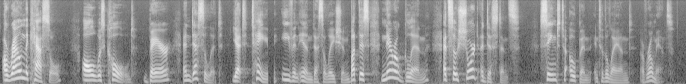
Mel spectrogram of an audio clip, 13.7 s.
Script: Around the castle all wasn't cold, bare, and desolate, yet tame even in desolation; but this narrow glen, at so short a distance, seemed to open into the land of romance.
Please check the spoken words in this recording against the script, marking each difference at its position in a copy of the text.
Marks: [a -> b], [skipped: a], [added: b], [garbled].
Around the castle all [wasn't -> was] cold, bare, and desolate, yet tame even in desolation; but this narrow glen, at so short a distance, seemed to open into the land of romance.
